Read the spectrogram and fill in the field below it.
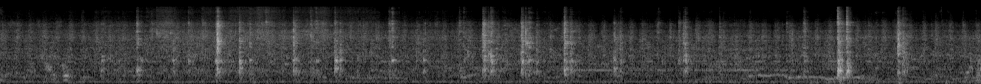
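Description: Metal utensils clink against a pot.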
